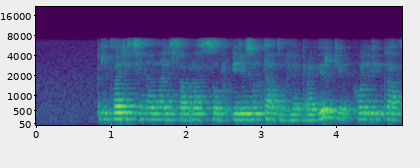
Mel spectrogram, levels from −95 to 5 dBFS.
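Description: No technical faults can be heard in this speech, which passes through AMR wideband (HD Voice) coding at what sounds like the codec's highest rate, near 23.85 kbit/s, with at most faint traces of the coding itself.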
